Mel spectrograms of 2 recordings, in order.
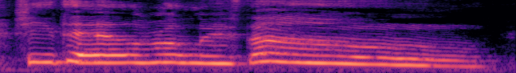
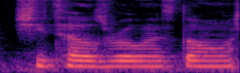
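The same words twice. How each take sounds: First: Very slow, higher and loud, every word stretched; drawn-out proud emphasis. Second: Said in the usual way. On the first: Real, not acted. Vlogger gloating over her Rolling Stone mention, drawn out. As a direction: stretch it out like a victory lap.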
